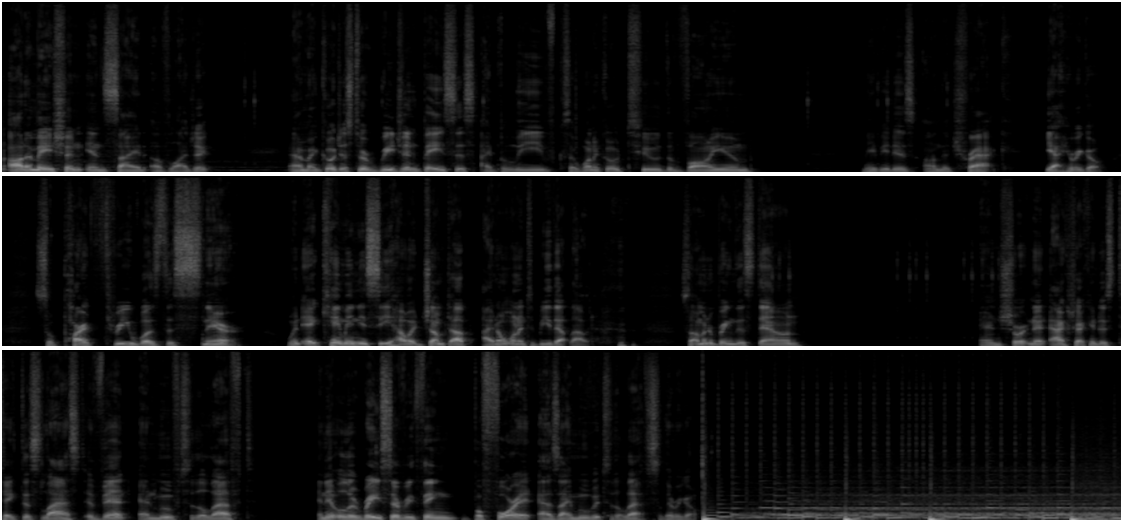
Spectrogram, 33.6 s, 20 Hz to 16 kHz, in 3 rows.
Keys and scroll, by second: 28.8 0, 29.3 Return, 31.9 super+Right.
